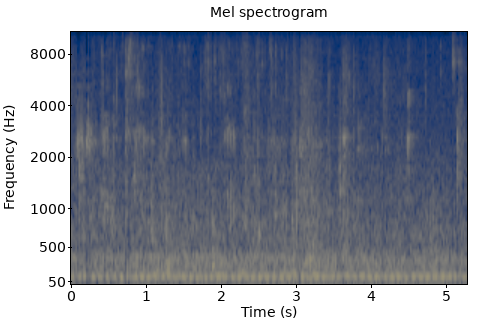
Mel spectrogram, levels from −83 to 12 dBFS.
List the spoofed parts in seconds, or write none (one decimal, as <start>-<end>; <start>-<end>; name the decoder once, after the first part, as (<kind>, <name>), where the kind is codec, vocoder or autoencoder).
none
